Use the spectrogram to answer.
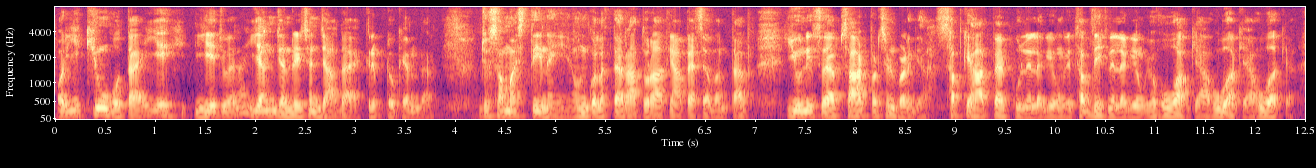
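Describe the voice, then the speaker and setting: The crypto market commentator, who has an Indian accent, speaks briskly in a lowish voice. He walks his audience through a conversational market analysis, talking straight to them in the royal "we."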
